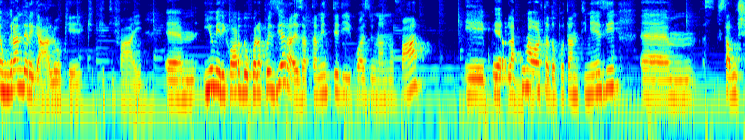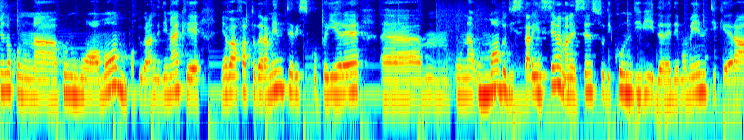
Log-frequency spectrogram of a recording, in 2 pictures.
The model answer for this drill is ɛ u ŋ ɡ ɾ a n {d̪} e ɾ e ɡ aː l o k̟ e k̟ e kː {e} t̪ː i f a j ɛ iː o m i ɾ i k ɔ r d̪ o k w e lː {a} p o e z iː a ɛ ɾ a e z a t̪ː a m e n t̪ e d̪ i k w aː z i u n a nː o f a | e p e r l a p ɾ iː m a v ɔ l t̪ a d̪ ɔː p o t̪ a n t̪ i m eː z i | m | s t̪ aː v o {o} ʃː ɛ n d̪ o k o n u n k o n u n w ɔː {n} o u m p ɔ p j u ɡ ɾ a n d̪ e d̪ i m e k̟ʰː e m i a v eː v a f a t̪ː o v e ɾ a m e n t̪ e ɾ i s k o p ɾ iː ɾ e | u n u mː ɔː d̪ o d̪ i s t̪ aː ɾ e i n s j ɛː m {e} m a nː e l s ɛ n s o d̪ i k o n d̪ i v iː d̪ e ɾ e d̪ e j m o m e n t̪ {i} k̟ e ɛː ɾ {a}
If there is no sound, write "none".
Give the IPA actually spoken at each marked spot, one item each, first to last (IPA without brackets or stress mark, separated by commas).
d̪, e, a, u, m, e, i, a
